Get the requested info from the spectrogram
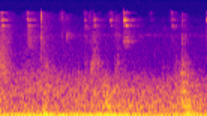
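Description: Quiet room tone with a steady low hum and a few faint, soft handling noises as a cheese stick is moved between the bag and the egg bowl.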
